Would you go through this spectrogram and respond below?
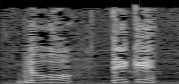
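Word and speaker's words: Blogothèque: Es blog, blogoteque, o sea, T-H-E-Q-U-E. ¿Se entendió? – Sí, se entendió.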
